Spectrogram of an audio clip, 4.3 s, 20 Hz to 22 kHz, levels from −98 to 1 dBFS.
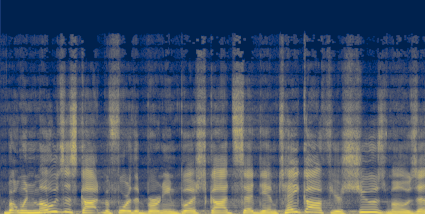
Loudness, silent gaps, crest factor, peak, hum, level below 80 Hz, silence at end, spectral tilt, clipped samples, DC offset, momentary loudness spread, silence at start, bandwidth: -16 LUFS; none; 14 dB; -2 dBFS; none; -38 dBFS; 0 s; -5.5 dB/octave; under 0.1%; under 0.1%; 3 LU; 0 s; 16 kHz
